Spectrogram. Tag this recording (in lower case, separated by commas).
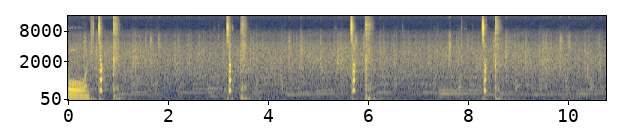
speech, music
